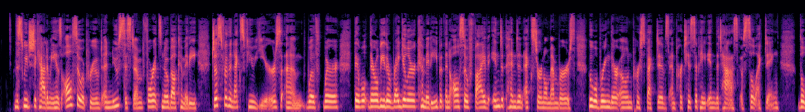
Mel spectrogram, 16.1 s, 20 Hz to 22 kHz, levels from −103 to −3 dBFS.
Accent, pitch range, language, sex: American, 175-215 Hz, English, female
